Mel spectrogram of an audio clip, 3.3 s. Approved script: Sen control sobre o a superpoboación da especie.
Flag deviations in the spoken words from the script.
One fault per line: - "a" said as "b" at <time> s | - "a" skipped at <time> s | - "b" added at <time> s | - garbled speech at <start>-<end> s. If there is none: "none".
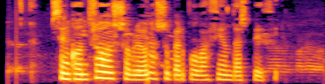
none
